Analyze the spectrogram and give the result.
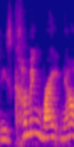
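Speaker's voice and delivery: urgent, high, insistent yell, dead certain. Retelling telling the doctors the baby was coming: retelling her own yell. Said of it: "And I'm yelling at them".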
